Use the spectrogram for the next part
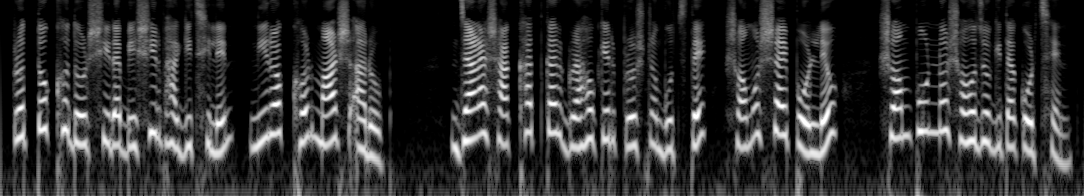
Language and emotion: Bengali, neutral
